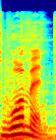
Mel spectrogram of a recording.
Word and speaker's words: womxn: It's pronounced the same as woman. I looked up the pronunciation of W-O-M-X-N, and it's woman.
